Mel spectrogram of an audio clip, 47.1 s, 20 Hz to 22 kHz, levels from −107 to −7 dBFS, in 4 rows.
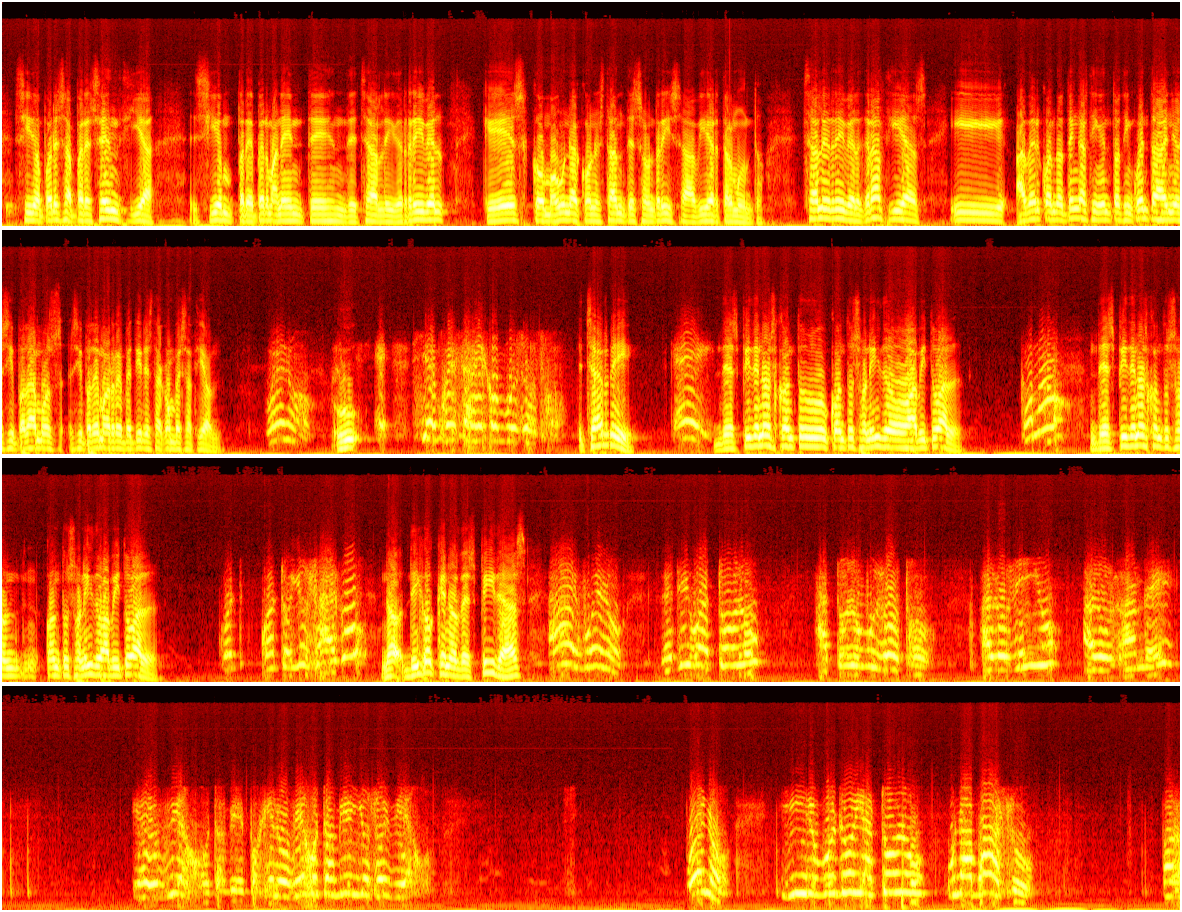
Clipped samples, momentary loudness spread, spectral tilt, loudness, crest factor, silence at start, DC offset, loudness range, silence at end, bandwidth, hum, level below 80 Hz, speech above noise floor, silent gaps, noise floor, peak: under 0.1%; 13 LU; -9 dB/octave; -19 LUFS; 16 dB; 0 s; under 0.1%; 8 LU; 0 s; 6.8 kHz; none; -44 dBFS; 34 dB; none; -52 dBFS; -2 dBFS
